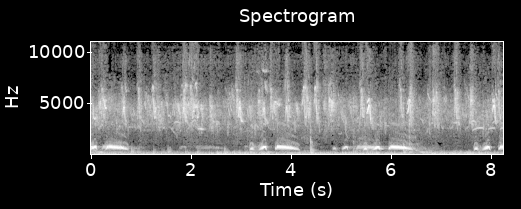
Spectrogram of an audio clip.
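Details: Spotted dove with a small 'hong hong' voice, used as a decoy to draw in a wild bird, repeating hollow coos in short groups, a clipped note then a longer drawn one, with low background rumble and high insect-like chatter.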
